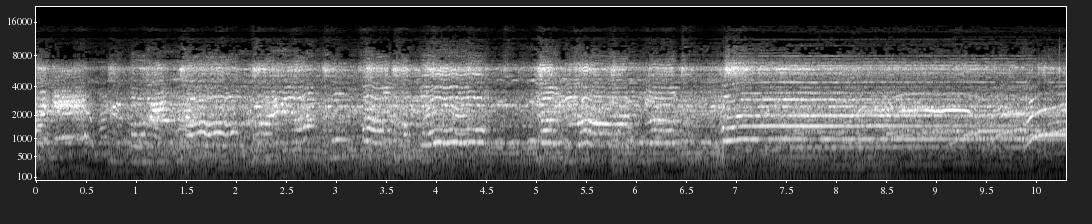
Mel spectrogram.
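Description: A female singer performs live into a microphone with musical accompaniment, heard through the stage sound system. From about seven seconds in she holds one long steady note.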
